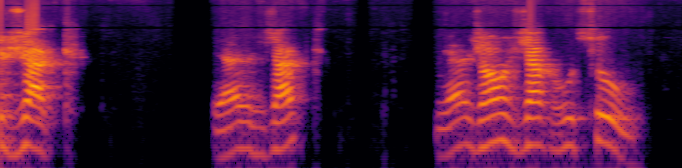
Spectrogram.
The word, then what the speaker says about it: Jacques: Nanti lain kali bacanya jangan Jacques ya. Jacques itu campuran bubur ayam gitu ya, Jacques. Bacanya Jacques.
